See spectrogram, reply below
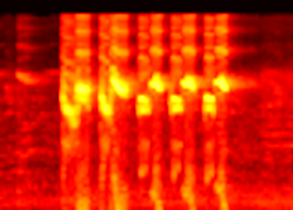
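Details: Oriental magpie-robin (kacer) giving a 'nembak speed roll' phrase: six rapid, harsh notes in about one and a half seconds, each ending in a higher squeaky tone, with faint background hiss.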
